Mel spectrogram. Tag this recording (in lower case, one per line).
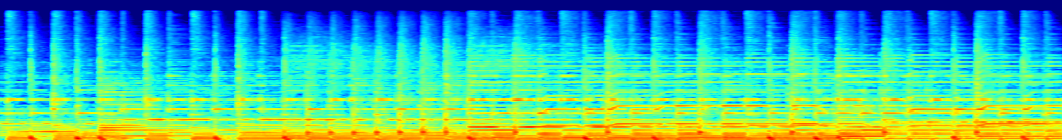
music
